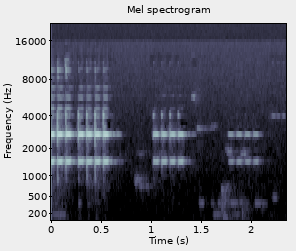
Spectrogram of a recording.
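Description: An electronic ringing tone: two high pitches trilling in rapid pulses, heard in three short bursts.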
